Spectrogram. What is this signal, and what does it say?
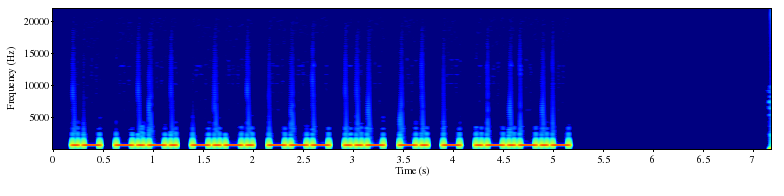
Morse code, heard as a keyed tone, about 22 wpm, 700 Hz. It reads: ACCOUNT.
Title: Sentences from Top 900 Words 22wpm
